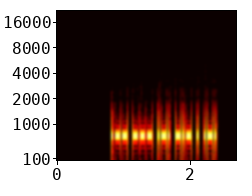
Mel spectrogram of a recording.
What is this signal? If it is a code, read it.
Morse code, heard as a keyed tone, about 44 wpm, 700 Hz. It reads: WORKER
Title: Top 1751-2000 Words 45wpm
